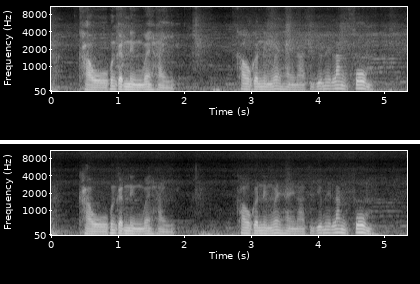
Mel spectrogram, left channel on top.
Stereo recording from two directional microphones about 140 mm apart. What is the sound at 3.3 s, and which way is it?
Speech, 35° right (ahead or behind).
